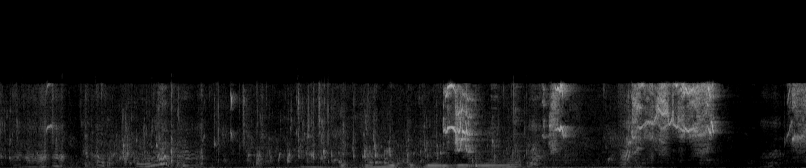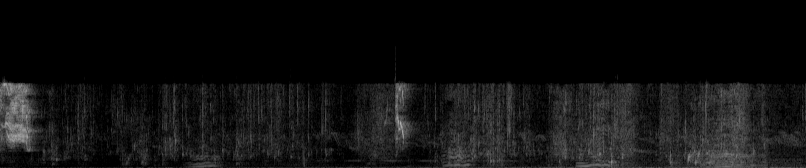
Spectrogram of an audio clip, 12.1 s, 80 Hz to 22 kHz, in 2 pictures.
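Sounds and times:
water splashing in a plastic basin: 0.0 - 4.8, 6.3 - 12.0
water trickling and dripping: 0.0 - 4.8, 6.0 - 12.0
baby monkey squeaking: 3.3 - 6.4.

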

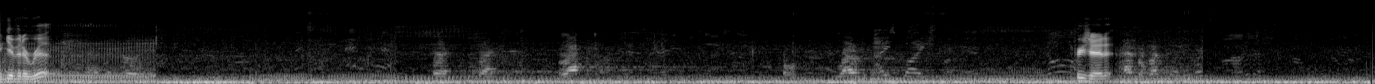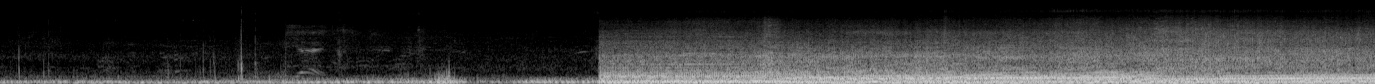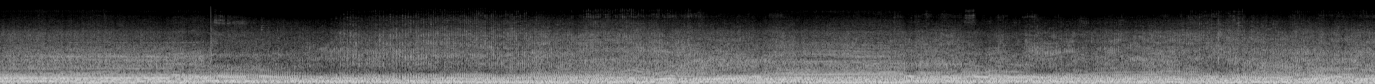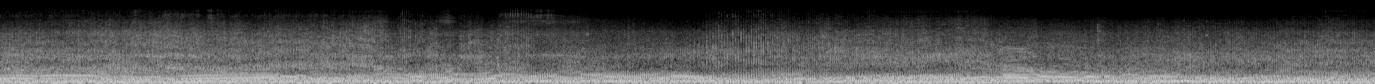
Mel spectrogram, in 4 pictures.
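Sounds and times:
pit bike engine revving: 0.0 - 1.6, 19.8 - 55.0
other pit bikes running: 0.0 - 55.0.

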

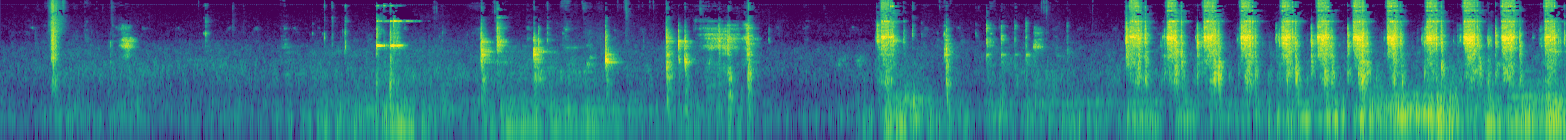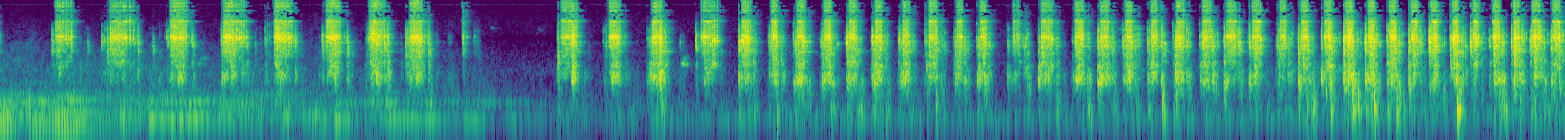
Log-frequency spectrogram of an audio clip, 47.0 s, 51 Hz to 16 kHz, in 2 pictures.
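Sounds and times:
ratchet wrench clicking: 13.1 - 15.5, 16.9 - 23.6, 24.2 - 30.7, 31.8 - 46.9.

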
